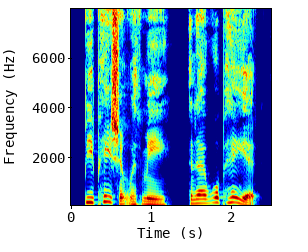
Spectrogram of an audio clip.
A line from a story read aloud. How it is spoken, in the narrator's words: he pleaded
